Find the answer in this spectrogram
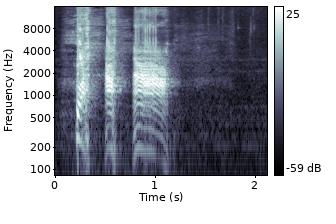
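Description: A man laughing: three short bursts, the last one the longest, dying away about halfway through.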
